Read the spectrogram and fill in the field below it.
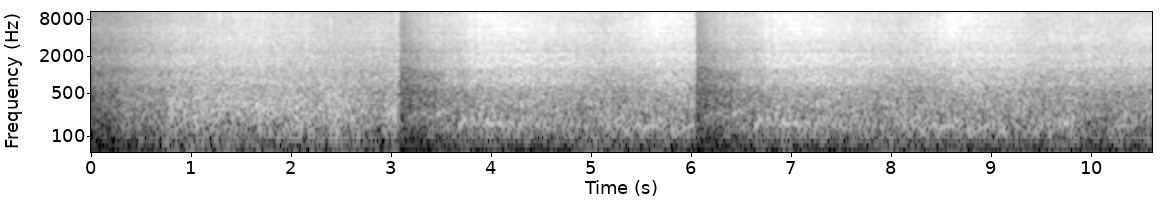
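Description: Waves roll onto a Baja beach in a steady, hissing surf roar mixed with wind, with two abrupt dips in level, and no one speaking.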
